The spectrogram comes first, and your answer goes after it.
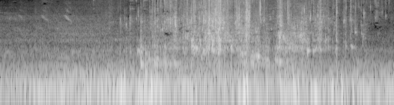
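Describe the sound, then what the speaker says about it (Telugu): Liquid fertilizer poured onto a potted curry leaf plant, a steady close trickling and splashing of water that swells midway and runs continuously without speech. "కరివేపాకు మొక్కకి ఇచ్చేద్దాము లిక్విడ్ని"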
